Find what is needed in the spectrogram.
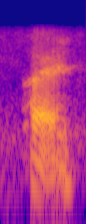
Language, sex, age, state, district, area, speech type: Assamese, male, 18-30, Assam, Kamrup Metropolitan, urban, conversation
